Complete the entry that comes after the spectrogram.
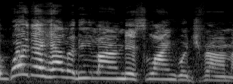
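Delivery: grandma outraged at the cussing; indignant grandma. Retold or imitated. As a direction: ask it like she's scandalized. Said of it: "She go".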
